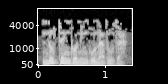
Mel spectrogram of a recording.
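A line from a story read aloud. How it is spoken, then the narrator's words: Firm voice. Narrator (Spanish): dijo Anselmo con voz firme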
